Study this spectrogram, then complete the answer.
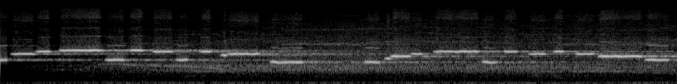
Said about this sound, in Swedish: Och vi måste ju börja med EM-låten. Och här liksom lyssnar vi lite på hur EM-låten låter. För nu är den ju släppt.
